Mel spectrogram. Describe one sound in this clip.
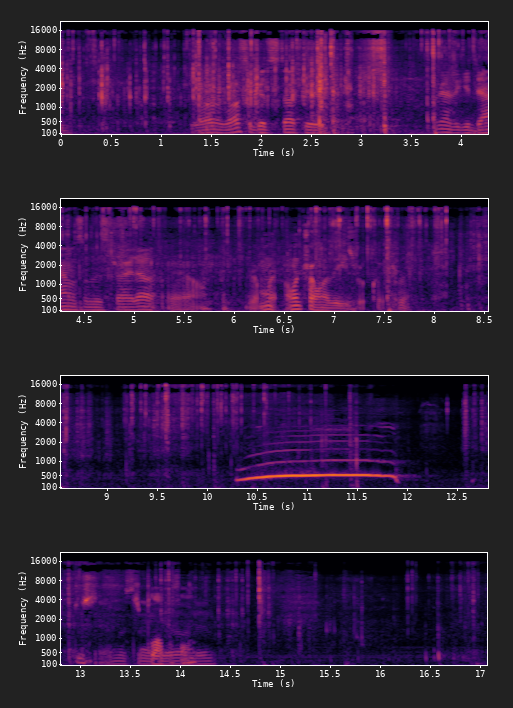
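Packaging crinkles and rustles as snacks are handled.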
